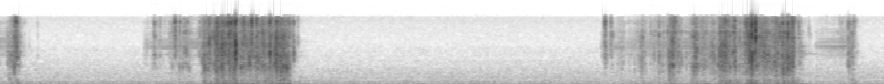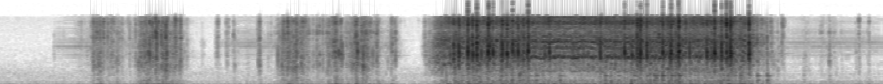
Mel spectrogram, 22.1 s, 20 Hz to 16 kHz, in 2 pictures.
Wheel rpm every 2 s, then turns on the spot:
0, 10, 0, 0, 10, 0, 10, 10, 120, 160, 40.
2-4 12-14 20-22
